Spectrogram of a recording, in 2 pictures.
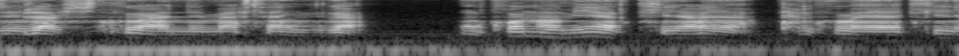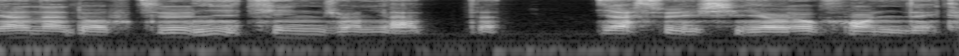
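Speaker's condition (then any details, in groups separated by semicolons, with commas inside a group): ALS, speech-generating device; tracheostomy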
